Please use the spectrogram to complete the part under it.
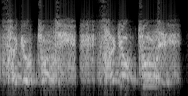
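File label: Korean player friendly fire mood low, speech; War Thunder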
